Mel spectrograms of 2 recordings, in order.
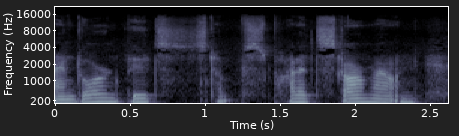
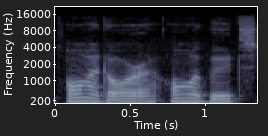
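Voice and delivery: ordinary delivery, nothing marked

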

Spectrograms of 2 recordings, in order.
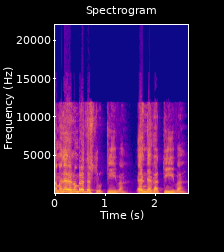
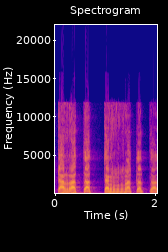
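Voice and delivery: rolled-R "ta-rra-ta" fanfare; mock fanfare; 4 semitones lower, slower than usual. Preacher announcing himself as founder's grandson, mock fanfare. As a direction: roll the R like a drumroll, drawn out.

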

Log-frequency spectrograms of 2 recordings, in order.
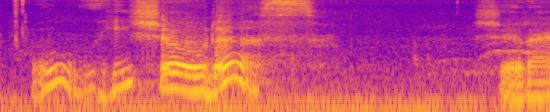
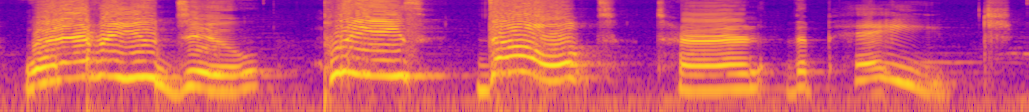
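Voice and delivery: very slow, drawn-out please; 6 semitones higher, much slower than usual. Acted. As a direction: stretch every word. Book pleads slowly.

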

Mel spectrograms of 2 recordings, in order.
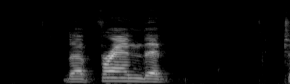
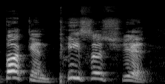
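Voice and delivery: disgusted curse; 5 semitones higher, 6 dB louder, slower than usual. Real, not acted. Condemning an abuser.

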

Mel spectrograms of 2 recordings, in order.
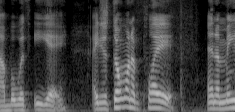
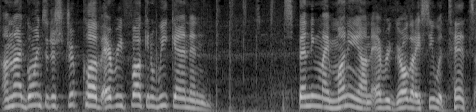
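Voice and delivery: usual speaking voice

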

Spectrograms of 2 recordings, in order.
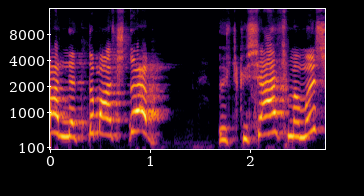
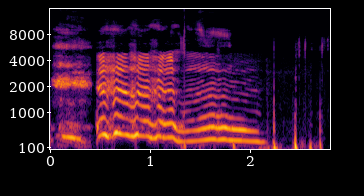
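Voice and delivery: laugh; 4 semitones lower than usual. Acted. Laughing while hiding under covers.

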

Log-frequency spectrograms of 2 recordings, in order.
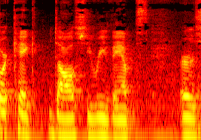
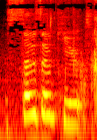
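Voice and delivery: high, slow coo; gushing; 11 semitones higher, slower than usual. Real, not acted. Vlogger cooing over kitten figures, high and slow.

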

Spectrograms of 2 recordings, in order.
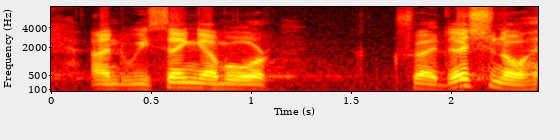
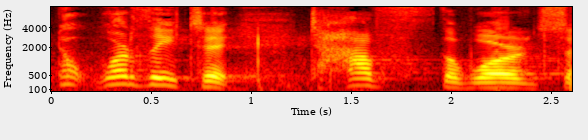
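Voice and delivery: put-on higher, pleading voice of a reluctant young prophet; young Jeremiah protesting; 8 semitones higher than usual. Preacher voicing the young prophet protesting to God, higher and pleading. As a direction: plead up high like a boy who feels too small for the job. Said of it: "and he says".

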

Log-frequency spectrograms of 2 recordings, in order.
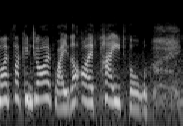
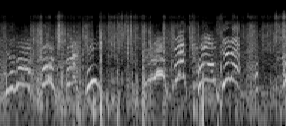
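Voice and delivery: high, drawn-out struggling shrieks; frantic fury; 10 semitones higher, slower than usual. Real, not acted. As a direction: protest mid-struggle, voice way up. Physical struggle over car.

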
